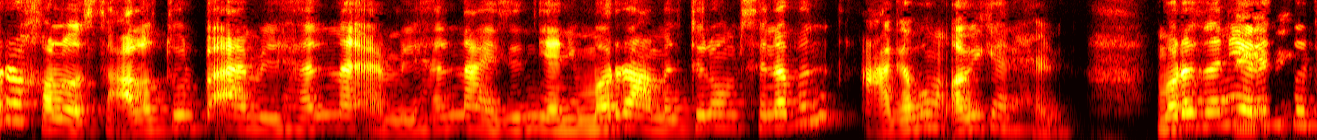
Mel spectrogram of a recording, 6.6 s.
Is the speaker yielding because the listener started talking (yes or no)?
no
